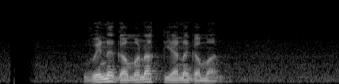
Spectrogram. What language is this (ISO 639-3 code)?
sin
